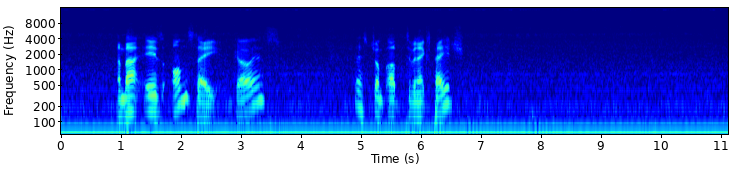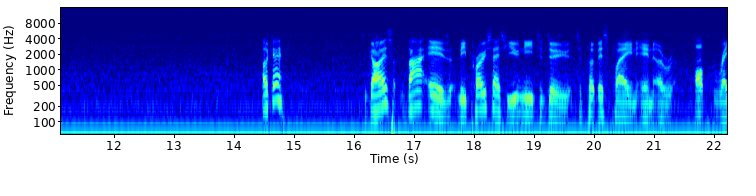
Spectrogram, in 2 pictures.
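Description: A man speaks calmly into a close microphone, pausing between phrases.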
